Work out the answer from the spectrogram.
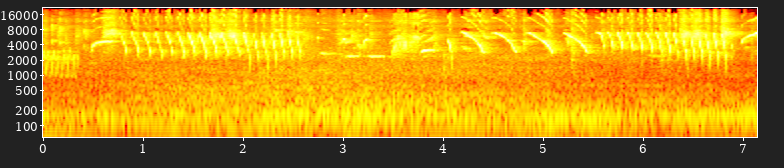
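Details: Canary lure song over a steady low hum: repeated rapid trills of sharp notes alternate with arched whistled sweeps and short flat buzzes, sung almost without pause.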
